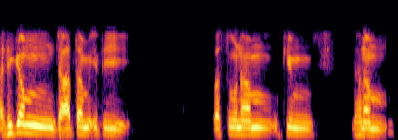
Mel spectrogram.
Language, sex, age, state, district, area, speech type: Sanskrit, male, 18-30, West Bengal, Dakshin Dinajpur, rural, conversation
